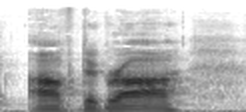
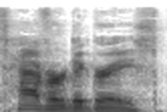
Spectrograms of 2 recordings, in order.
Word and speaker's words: Havre de Grace: There's a town in Maryland not far from here that has a French name, which if it was properly pronounced in France, it would be Havre de Grace, but it's Havre de Grace because that's what the people there call it.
